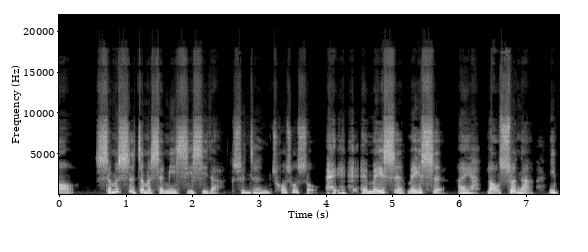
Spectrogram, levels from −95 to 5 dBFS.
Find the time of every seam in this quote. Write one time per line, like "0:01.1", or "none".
0:02.5
0:03.9
0:05.9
